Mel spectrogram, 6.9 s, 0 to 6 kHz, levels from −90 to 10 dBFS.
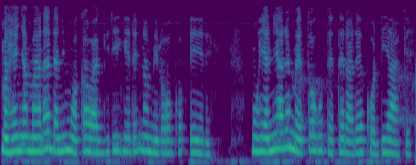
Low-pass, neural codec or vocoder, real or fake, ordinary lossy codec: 5.4 kHz; none; real; none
